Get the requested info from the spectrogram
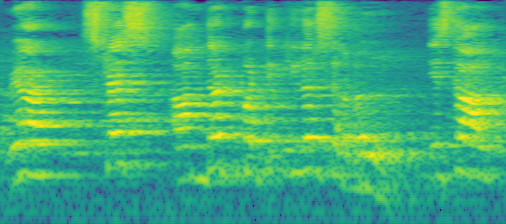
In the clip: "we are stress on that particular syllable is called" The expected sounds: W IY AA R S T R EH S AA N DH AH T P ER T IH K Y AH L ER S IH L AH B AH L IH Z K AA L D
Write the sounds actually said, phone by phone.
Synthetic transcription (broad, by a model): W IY AA R S T R EH S AA N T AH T P ER T IH K Y AH L ER S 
